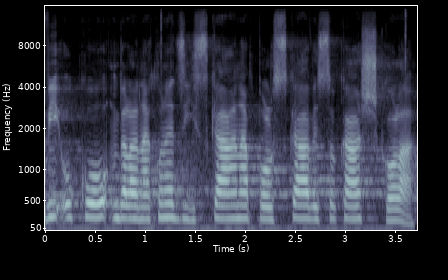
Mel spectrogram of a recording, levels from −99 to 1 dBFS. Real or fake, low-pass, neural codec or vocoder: real; 14.4 kHz; none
